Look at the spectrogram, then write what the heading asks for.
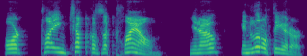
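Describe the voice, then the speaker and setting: A man puts on a talking platypus for puppet comedy, pitched high and very bright. The creature is touchy and whiny, hammering his points in exasperated, repetitive bursts. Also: big pitch swings, slow pace, heavily acted. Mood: indignant. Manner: exasperated, emphatic, repeats himself.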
